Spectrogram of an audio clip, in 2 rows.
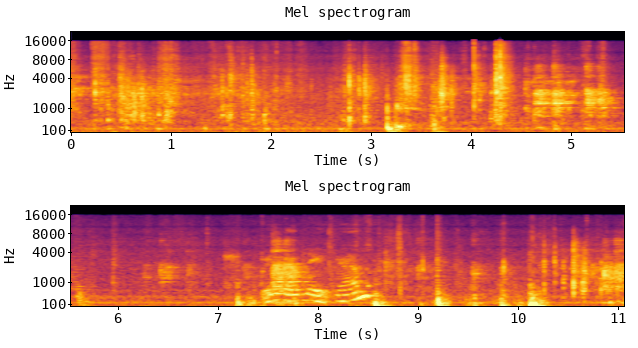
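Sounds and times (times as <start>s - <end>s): small objects clicking and knocking: 9.0s - 11.0s.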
